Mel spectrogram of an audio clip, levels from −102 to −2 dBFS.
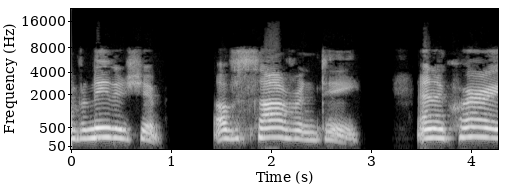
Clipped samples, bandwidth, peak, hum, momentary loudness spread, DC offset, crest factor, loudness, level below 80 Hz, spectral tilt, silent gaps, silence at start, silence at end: under 0.1%; 8 kHz; -2 dBFS; none; 12 LU; under 0.1%; 16 dB; -17 LUFS; -72 dBFS; -4 dB/octave; 0.99-1.42 s, 2.99-3.20 s; 0 s; 0 s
